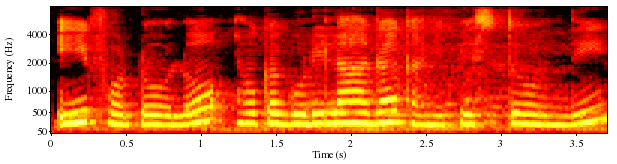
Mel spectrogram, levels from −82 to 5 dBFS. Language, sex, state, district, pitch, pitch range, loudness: Telugu, female, Andhra Pradesh, Sri Satya Sai, 240 Hz, 225-255 Hz, -13 LUFS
